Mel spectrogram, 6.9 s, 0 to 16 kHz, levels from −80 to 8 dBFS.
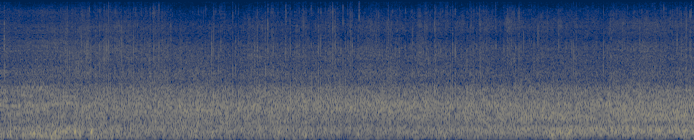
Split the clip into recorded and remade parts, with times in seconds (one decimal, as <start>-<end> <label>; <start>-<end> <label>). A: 0.0-0.8 remade; 0.8-6.9 recorded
